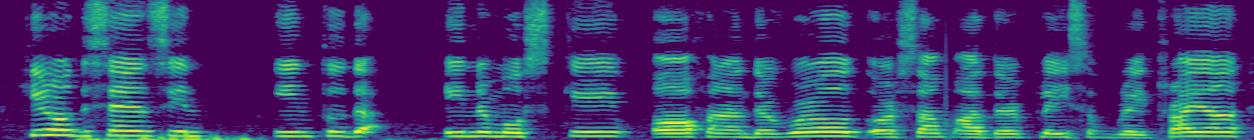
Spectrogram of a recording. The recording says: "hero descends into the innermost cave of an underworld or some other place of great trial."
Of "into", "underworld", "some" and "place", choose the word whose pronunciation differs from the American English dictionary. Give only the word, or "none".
underworld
